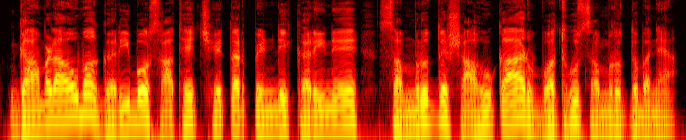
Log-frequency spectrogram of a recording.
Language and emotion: Gujarati, disgusted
